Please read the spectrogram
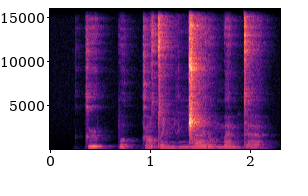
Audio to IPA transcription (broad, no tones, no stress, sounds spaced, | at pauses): k ə˞ pː ɔ kː ɔ dˤ ə˞ ɲ ʉ ŋ͡ǁ a ɾ ɔ m a m t a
